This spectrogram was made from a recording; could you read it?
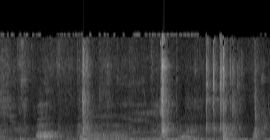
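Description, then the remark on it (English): A door is locked: a handful of sharp clunks and metallic rattles spaced about a second apart, over a steady low rumble with a faint voice in the background. “Wait, I just locked the door.”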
